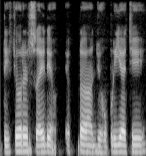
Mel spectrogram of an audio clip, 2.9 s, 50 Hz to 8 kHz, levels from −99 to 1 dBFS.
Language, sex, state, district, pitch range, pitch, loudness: Bengali, male, West Bengal, Malda, 125-135 Hz, 130 Hz, -18 LUFS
